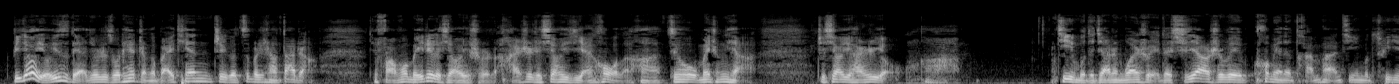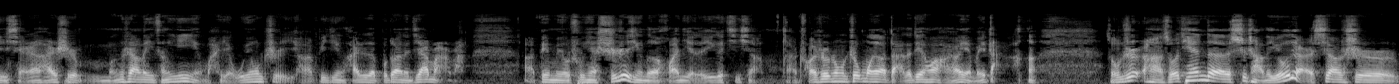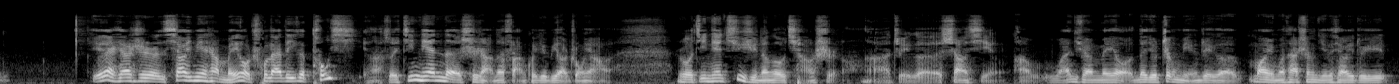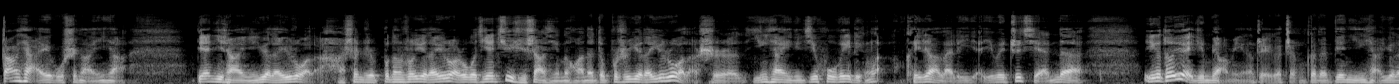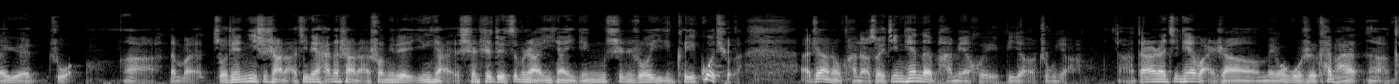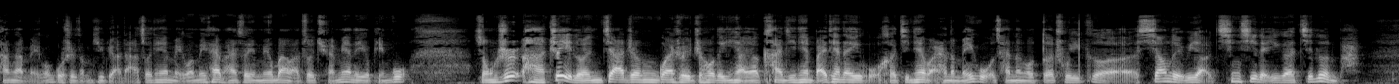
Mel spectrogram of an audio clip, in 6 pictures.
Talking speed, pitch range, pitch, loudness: 340 characters per minute, 95-115 Hz, 105 Hz, -18 LUFS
